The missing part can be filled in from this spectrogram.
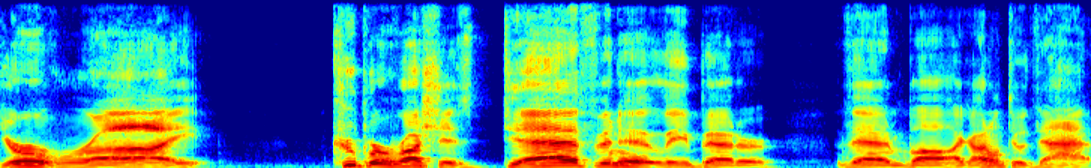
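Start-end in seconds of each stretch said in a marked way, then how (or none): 0.0-6.3 over-the-top sarcastic tone, right drawn out. Showing the sarcasm style the speaker says they avoid: exaggerated sarcasm. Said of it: "I don't do exaggerated sarcasm where I'm like".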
